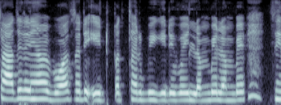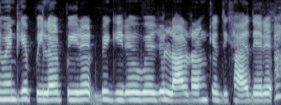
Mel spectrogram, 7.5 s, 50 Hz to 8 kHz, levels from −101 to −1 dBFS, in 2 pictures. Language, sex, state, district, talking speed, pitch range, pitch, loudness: Hindi, female, Chhattisgarh, Bilaspur, 185 wpm, 200-225 Hz, 210 Hz, -18 LUFS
